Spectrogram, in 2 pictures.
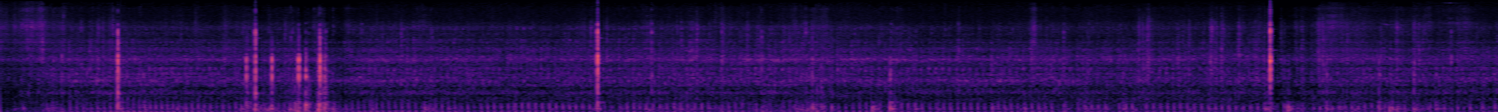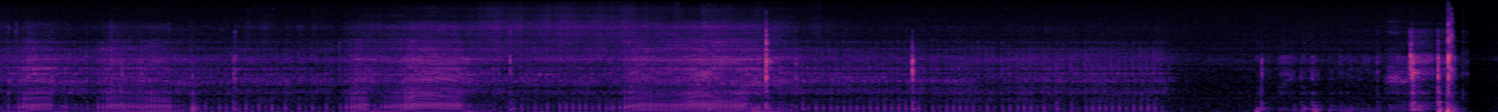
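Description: Dirt bike engine running under a rider, its revs rising and falling as it climbs a rough trail. Sharp knocks and rattles from the bike come through the engine sound throughout, and it quietens shortly before the end.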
